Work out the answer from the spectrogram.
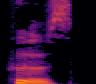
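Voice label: "whos", British English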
